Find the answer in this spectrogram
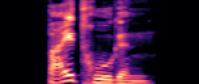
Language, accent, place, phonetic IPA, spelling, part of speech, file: German, Germany, Berlin, [ˈbaɪ̯ˌtʁuːɡn̩], beitrugen, verb, De-beitrugen.ogg
- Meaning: first/third-person plural dependent preterite of beitragen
